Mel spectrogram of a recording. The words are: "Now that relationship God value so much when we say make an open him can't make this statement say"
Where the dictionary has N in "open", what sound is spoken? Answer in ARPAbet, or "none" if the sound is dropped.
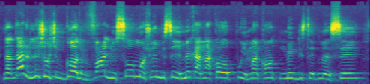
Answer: none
